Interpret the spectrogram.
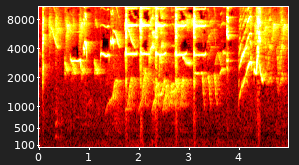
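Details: White-rumped shama singing to stir a caged bird into song: high thin whistles, then rising slurred notes and a series of sharp metallic chips repeated about three times a second.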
